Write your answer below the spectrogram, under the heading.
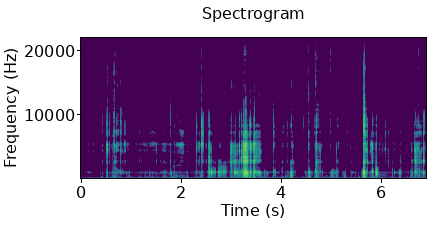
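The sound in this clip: Close-up wet licking along the hard part of an ear: soft, moist smacks and clicks in irregular bursts, separated by quiet gaps, with no voice.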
